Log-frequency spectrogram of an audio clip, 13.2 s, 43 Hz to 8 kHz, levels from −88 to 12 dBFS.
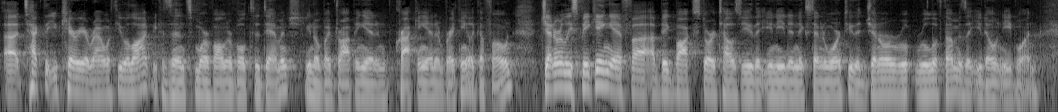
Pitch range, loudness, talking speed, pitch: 90-120 Hz, -20 LUFS, 270 wpm, 95 Hz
